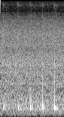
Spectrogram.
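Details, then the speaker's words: Abdominal percussion over a free Traube's space: five quick, evenly spaced taps give a hollow, resonant tympanic note, normal tympany rather than the duller sound of splenomegaly. "Então, percebam o espaço de Traube livre, né? Então, o som timpânico. Ó. Percebam bem livre. Isso é timpanismo."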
